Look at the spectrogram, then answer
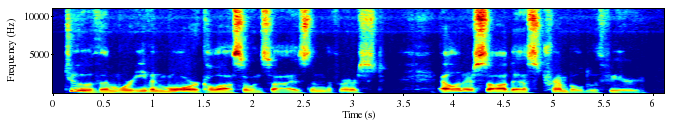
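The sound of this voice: An unforced reading voice sounds over a quiet background.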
